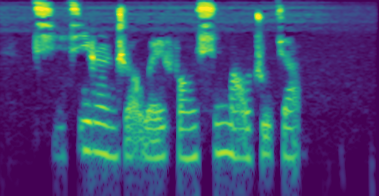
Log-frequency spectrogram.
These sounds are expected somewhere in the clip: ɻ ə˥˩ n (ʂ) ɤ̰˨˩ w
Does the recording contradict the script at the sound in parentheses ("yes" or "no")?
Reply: yes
